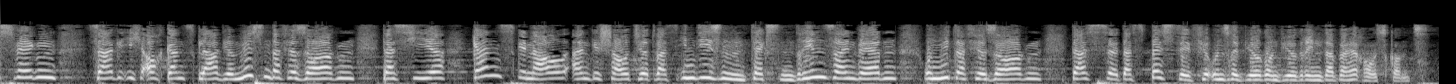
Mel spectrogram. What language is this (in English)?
German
